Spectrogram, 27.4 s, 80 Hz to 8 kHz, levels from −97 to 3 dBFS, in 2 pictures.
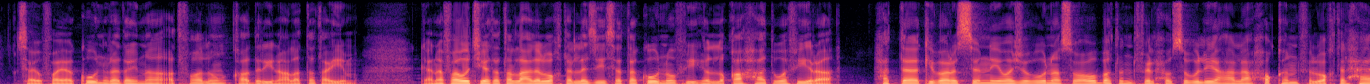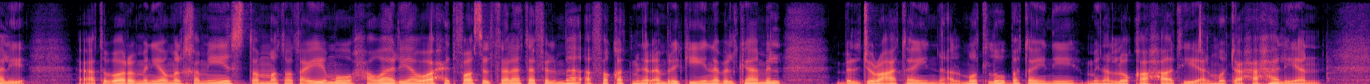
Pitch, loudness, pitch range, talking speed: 95 Hz, -18 LUFS, 80-105 Hz, 100 wpm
